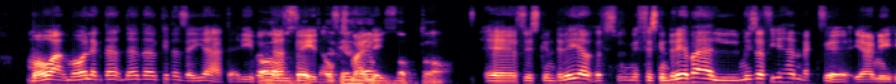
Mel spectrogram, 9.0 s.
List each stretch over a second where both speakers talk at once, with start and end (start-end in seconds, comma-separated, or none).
2.6-3.9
